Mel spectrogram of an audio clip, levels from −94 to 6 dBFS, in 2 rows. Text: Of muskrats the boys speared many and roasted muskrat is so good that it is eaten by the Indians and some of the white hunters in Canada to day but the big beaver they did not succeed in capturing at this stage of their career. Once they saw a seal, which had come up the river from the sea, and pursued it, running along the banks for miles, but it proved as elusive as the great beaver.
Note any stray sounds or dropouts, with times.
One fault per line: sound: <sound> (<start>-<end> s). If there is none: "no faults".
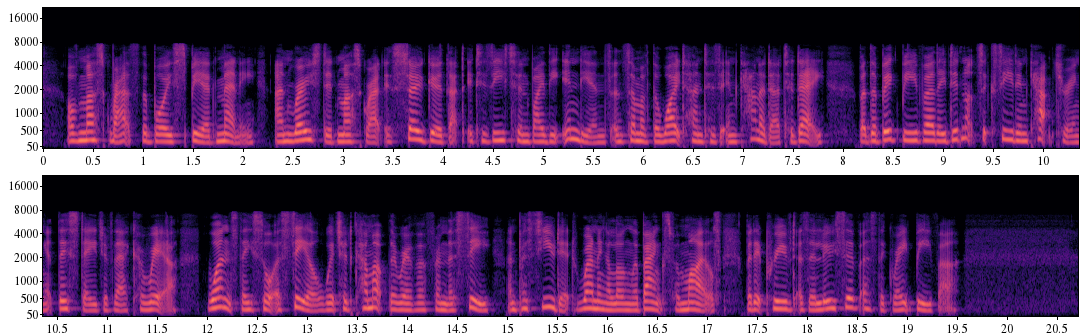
no faults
